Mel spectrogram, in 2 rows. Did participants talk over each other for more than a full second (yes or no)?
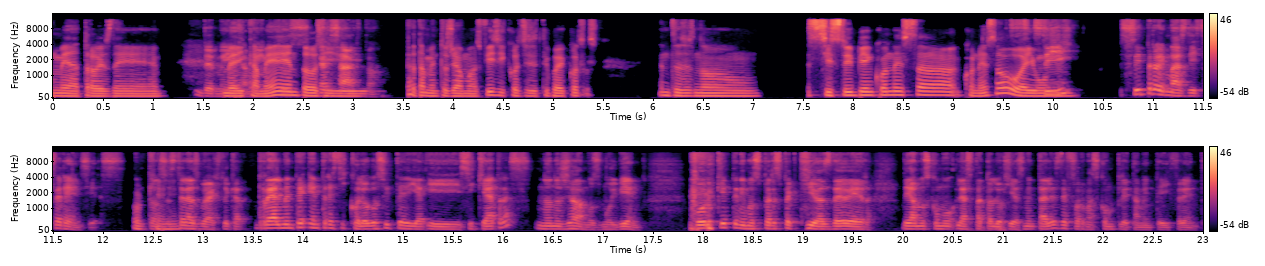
yes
